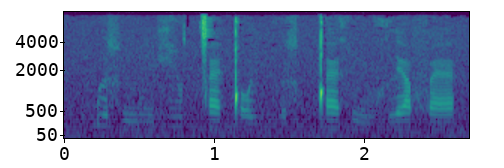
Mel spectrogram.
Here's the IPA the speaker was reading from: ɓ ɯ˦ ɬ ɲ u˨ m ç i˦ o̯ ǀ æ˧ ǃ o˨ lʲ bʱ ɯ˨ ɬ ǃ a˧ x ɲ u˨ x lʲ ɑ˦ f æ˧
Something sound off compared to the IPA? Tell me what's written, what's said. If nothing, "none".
a˧ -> æ˧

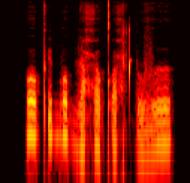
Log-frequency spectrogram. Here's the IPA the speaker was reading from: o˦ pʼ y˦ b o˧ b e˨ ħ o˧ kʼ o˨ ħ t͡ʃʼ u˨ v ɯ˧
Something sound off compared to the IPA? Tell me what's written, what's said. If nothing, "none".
none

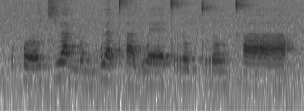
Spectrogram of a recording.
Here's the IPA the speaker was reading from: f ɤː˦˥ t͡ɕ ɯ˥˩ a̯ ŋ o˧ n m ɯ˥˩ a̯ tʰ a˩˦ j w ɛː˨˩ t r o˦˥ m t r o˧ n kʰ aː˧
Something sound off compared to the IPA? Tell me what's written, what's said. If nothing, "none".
none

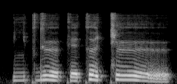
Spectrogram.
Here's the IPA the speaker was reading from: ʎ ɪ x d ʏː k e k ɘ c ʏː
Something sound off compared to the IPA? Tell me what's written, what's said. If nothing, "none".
x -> k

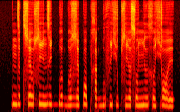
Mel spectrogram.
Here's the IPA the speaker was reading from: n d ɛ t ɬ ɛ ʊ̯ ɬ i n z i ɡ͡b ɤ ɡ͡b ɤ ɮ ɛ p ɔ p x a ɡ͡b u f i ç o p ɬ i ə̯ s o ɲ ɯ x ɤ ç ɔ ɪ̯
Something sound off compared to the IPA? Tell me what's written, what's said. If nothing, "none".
none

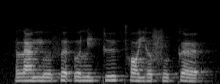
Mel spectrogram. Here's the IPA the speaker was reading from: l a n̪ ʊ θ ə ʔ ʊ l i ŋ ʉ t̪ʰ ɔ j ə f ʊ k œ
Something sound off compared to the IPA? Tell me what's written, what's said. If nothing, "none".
ŋ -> k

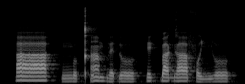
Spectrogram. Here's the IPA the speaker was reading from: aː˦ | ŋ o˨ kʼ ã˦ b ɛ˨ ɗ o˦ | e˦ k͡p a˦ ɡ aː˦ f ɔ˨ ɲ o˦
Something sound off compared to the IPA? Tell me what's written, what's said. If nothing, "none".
none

